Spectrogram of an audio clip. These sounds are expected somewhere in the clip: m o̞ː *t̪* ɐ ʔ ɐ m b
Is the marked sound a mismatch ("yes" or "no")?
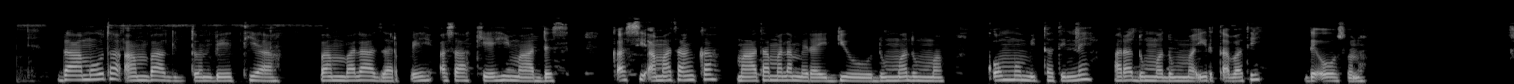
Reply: no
